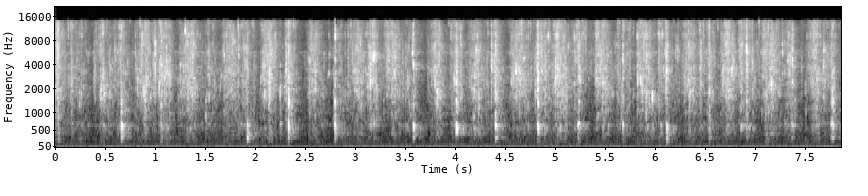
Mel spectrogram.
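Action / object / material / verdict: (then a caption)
shake / thin plastic water bottle / plastic / none. A small clear plastic water bottle with a blue label is held up and squeezed or shaken by hand, giving a steady, bright crinkling with irregular sharp crackles and a faint tonal tick near 566 Hz. A white controller lies unused on the wooden board nearby. The sound stays quiet and close throughout, with little low-end.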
